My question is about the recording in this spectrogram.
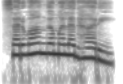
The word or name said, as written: ಸರ್ವಾಂಗಮಲಧಾರಿ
